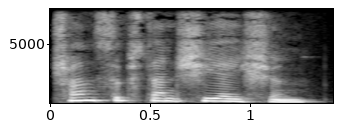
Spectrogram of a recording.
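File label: "transubstantiation", British English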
